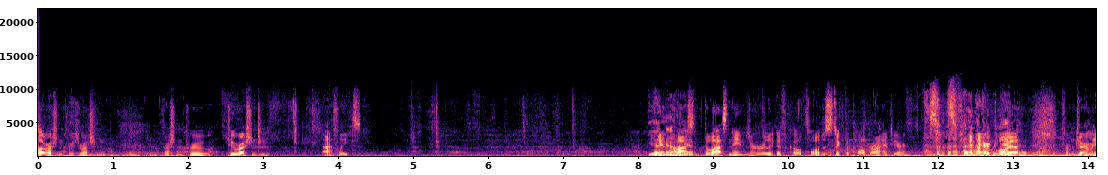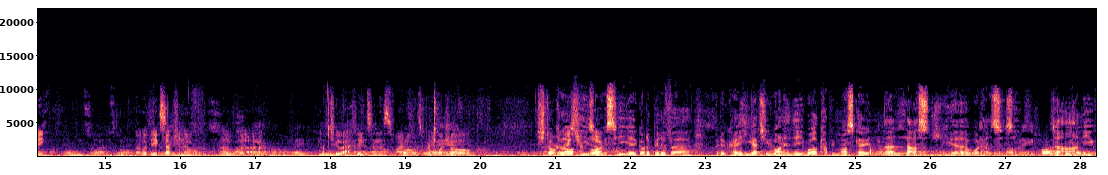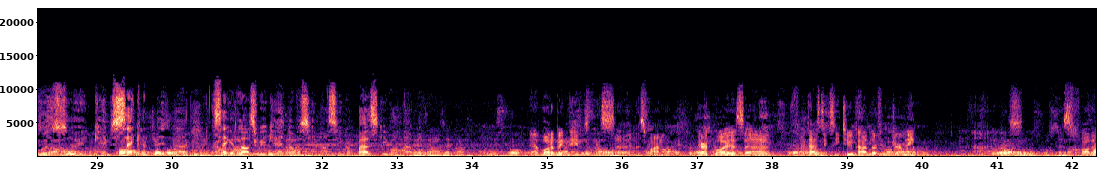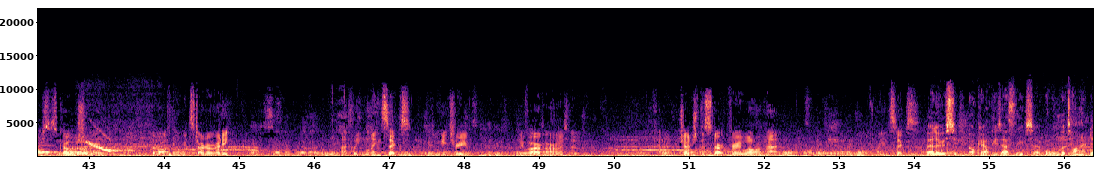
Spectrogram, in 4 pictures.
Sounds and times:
Speech: 0.0s - 3.2s, 3.8s - 4.4s, 8.0s - 20.0s, 20.7s - 49.6s, 50.6s - 56.3s.

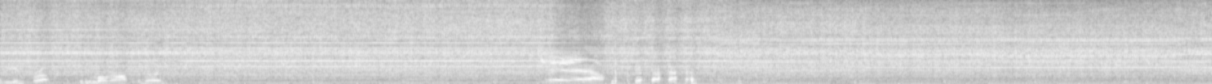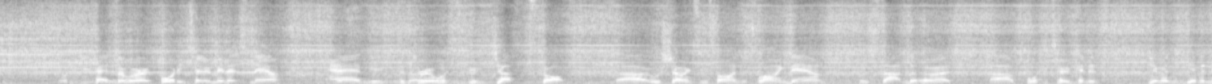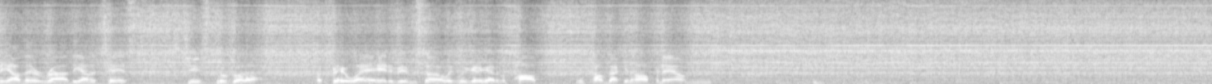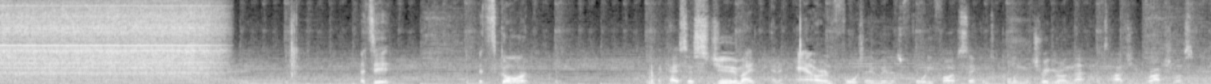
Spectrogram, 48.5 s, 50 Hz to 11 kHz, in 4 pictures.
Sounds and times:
Power tool: 0.0s - 39.5s.

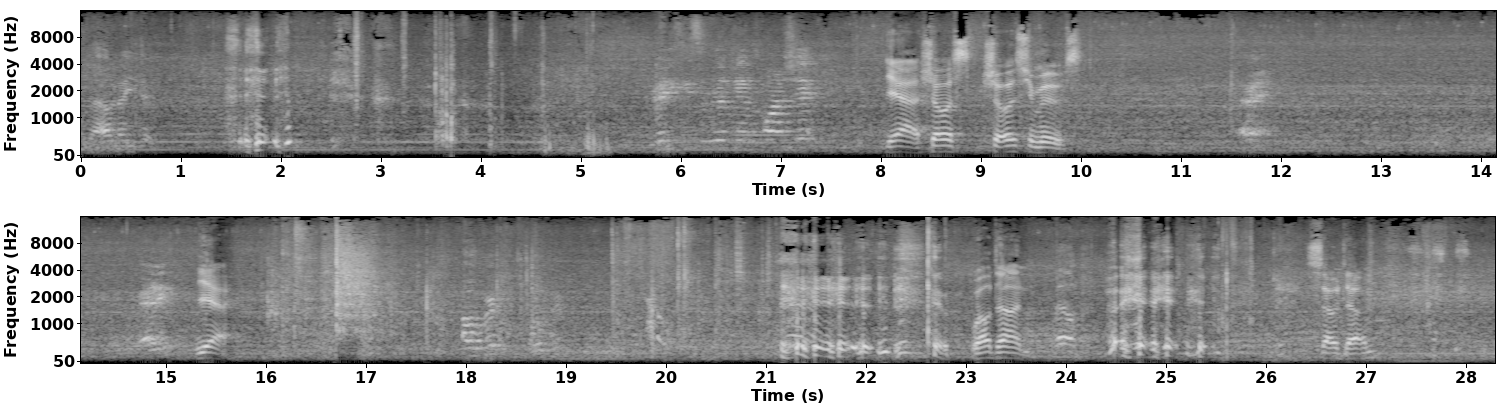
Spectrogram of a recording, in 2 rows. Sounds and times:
Outside, urban or manmade: 0.0s - 28.2s
Vehicle: 0.0s - 28.2s.

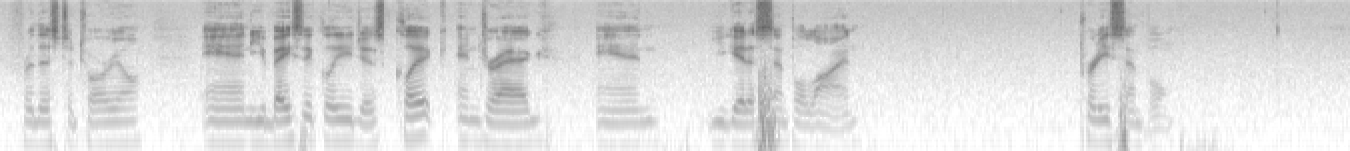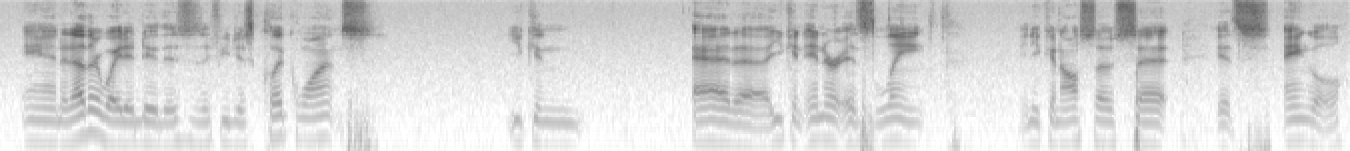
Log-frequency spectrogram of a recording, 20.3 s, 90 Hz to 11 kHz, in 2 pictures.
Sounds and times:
Speech: 0.2s - 6.5s, 8.1s - 8.9s, 10.3s - 13.0s, 14.0s - 14.5s, 15.3s - 17.1s, 17.8s - 20.2s.

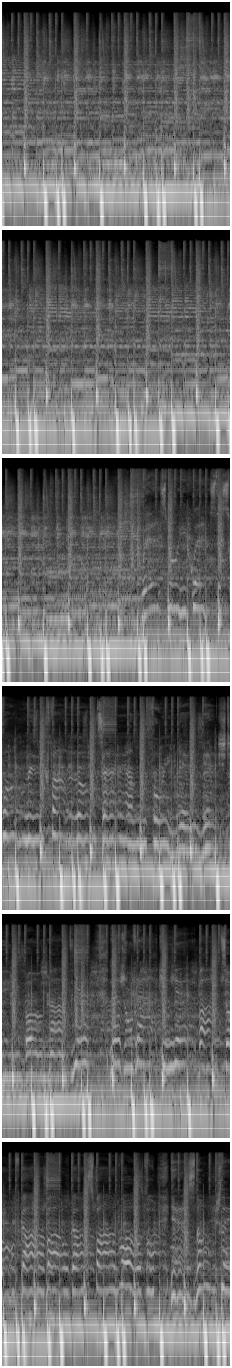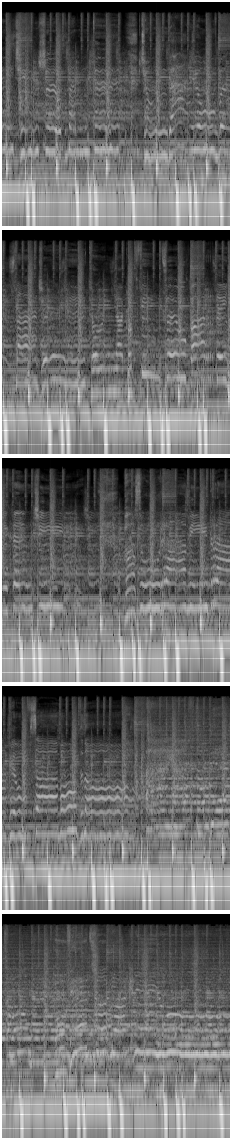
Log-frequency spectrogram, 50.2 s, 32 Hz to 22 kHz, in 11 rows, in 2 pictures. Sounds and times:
Music: 0.0s - 50.1s.

